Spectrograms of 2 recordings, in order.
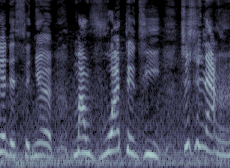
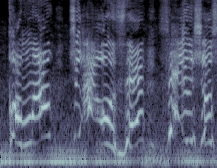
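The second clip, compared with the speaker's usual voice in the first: shouted rebuke; 8 semitones higher than usual. Real, not acted. Prophetess shouting at the unfaithful pastor's wife. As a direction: cry out in outrage at her.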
